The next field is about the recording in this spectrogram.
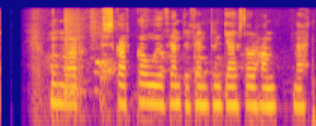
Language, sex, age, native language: Icelandic, female, 14, Icelandic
